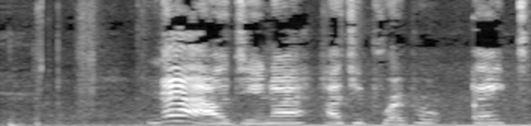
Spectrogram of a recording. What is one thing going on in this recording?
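A young girl talks calmly and clearly close by.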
